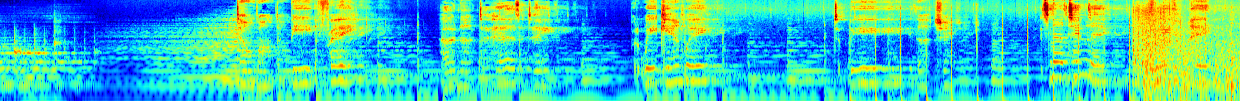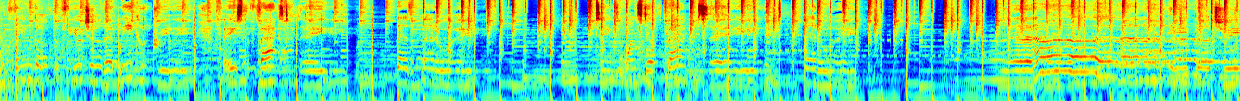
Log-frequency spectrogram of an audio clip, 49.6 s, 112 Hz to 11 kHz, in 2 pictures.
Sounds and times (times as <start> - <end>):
Electronica: 0.0 - 6.1, 13.8 - 49.6.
